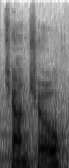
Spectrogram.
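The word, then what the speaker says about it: Tianqiu: Tang tangu Valley Tano I guess that's technically pronounced T Tano Valley but he really but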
